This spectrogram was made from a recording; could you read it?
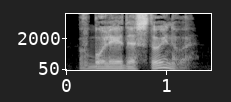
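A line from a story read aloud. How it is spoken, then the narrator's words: Drowsy mumble. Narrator (Russian): пробормотал Портер, как в полусне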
